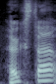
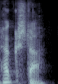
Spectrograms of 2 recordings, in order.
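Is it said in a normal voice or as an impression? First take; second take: normal; impression. First: It is said in the speaker's normal voice. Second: It is said imitating the Bundestrainer's voice.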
